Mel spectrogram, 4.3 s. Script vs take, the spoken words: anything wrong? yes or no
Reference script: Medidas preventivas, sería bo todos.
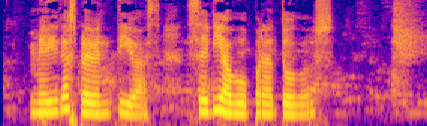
yes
